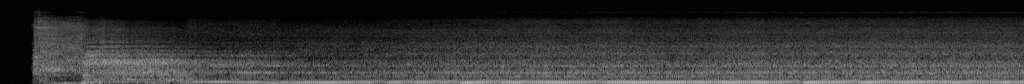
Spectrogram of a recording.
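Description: A car engine starting up with a sudden loud burst, then idling steadily with a low, even note.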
